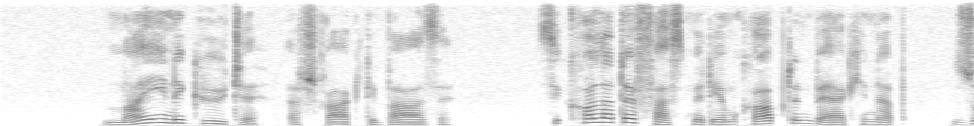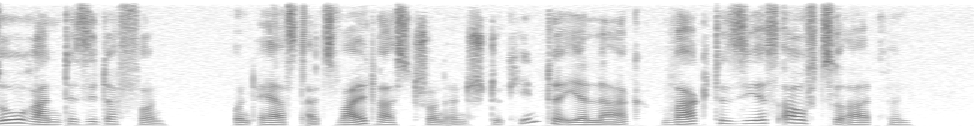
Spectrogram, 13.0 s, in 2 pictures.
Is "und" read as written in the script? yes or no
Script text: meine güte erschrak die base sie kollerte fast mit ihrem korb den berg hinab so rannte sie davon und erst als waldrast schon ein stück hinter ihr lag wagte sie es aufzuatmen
yes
